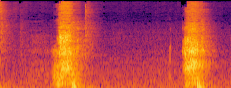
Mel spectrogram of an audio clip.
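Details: A dog excited about going for a walk gives two short, harsh, forceful coughs about a second apart.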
